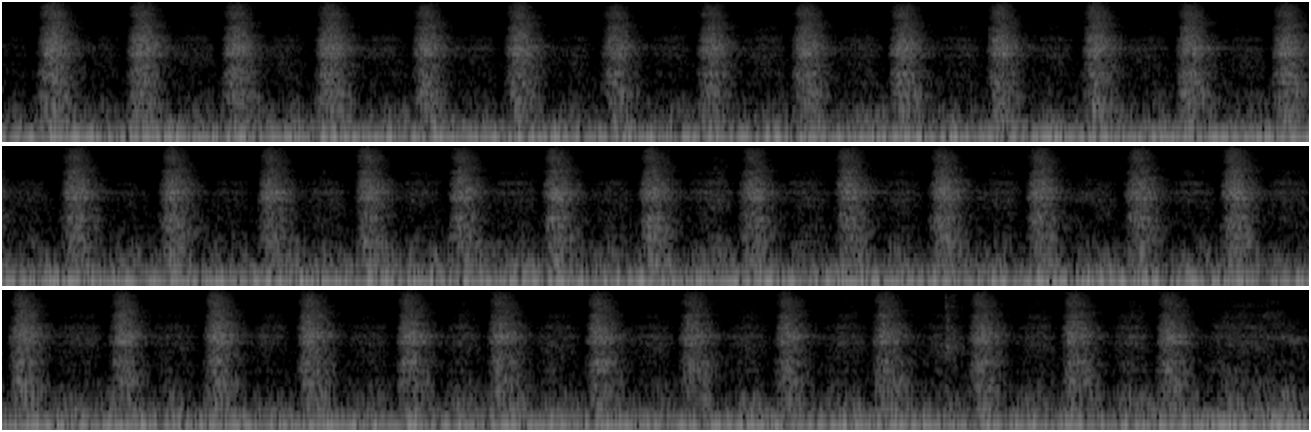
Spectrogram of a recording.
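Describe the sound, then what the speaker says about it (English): Breath of fire yoga breathing: rapid, even, forceful breaths pulse through the nose at a steady rhythm of about two per second, faint and close, with no talking. "Continue breathing, breath of fire, or if it's too much, just go with a long deep breath."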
